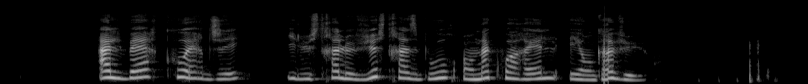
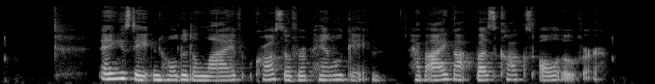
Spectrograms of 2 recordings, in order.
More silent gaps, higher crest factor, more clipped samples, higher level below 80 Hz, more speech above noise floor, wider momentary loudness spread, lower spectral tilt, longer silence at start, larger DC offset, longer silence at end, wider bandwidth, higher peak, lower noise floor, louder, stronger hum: neither; first, 24 dB vs 18 dB; neither; second, -76 dBFS vs -66 dBFS; first, 54 dB vs 30 dB; second, 13 LU vs 17 LU; second, -3.5 dB/octave vs -5 dB/octave; first, 1 s vs 0.55 s; neither; about the same, 0.55 s vs 0.5 s; second, 12 kHz vs 16.5 kHz; about the same, -8 dBFS vs -6 dBFS; first, -83 dBFS vs -53 dBFS; second, -28 LUFS vs -24 LUFS; neither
